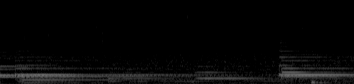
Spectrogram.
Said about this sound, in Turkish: Yağmur yağıyor, kış gelmek üzere.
